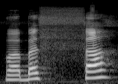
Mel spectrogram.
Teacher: سا کے اوپر تشدید یعنی شد کی علامت ہے، تھوڑا سا سختی سے پڑھیں گے لیکن لمبا نہیں کرنا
